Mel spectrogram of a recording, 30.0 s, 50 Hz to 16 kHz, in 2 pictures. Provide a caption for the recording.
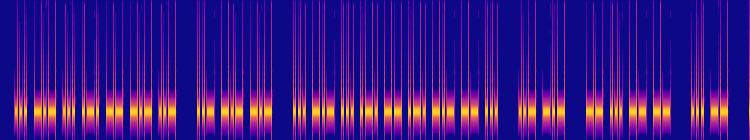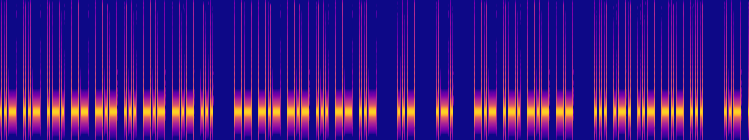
Sound effects > Electronic / Design
Koch 05 KMRSU - 300 N 25WPM 800Hz 90%
Practice hear characters 'KMRSU' use Koch method (after can hear charaters correct 90%, add 1 new character), 300 word random length, 25 word/minute, 800 Hz, 90% volume.
code, morse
